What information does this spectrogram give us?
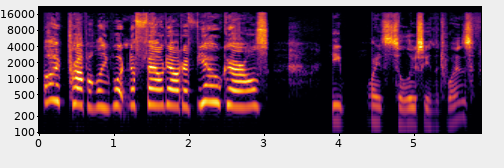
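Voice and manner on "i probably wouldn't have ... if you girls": put-on high, loud furious boy shouting at family; a boy exploding at his mother; angry boy ranting. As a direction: snap back at Mom, furious. Lincoln accuses sisters.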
